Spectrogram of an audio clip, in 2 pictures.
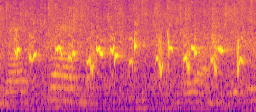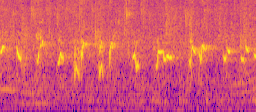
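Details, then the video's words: Provocative 'ropel uplik uplik' singing of a Sooty-headed bulbul, meant to excite rival birds: a steady stream of short, liquid whistles, about four per second, alternating rising and dropping notes, with a soft background hum. "mancing lawan jadi emosi, trucuk gacor ropel uplik uplik merangsang lawan"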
